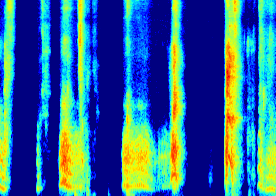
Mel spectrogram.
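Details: Cavalier King Charles Spaniels indoors at Red Barn Cavaliers on a chilly Thursday morning, with five-week-old puppies around: short rough growling bursts and sharp barks, irregular, about one each second, with brief quiet gaps and faint voices.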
